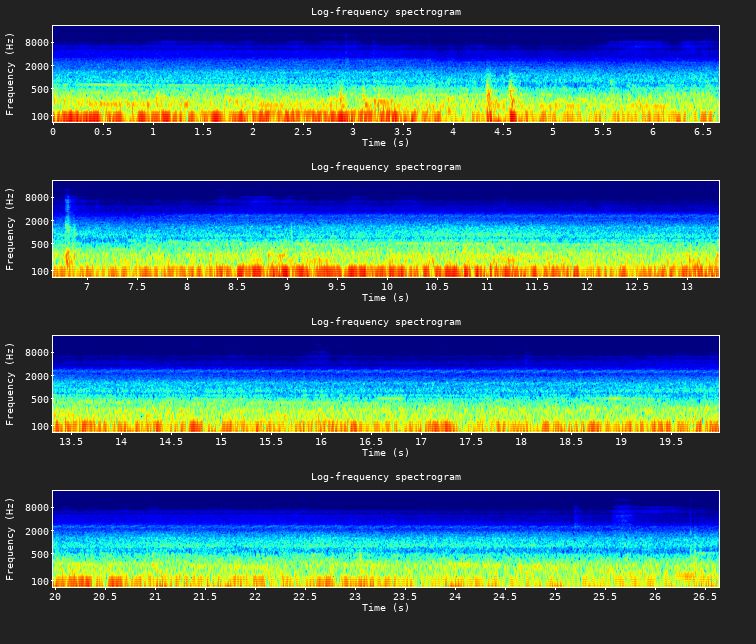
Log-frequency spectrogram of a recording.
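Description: Inside a moving electric passenger train: a steady low rumble of wheels on the track, with a couple of brief clicks and a faint tone that slowly falls in pitch as the train slows down.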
